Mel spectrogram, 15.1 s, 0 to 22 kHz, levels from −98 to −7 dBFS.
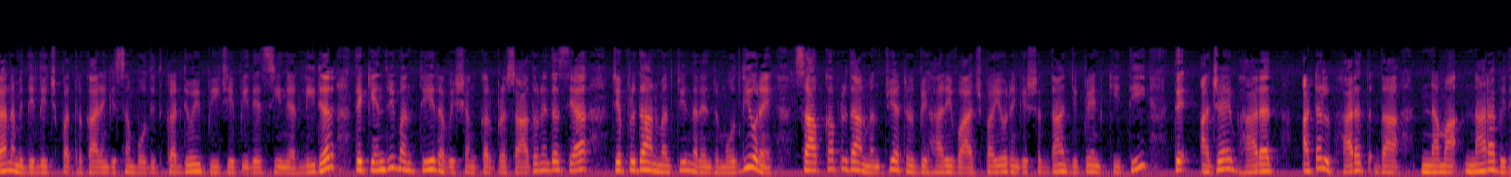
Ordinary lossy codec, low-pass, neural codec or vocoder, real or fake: none; 7.2 kHz; none; real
